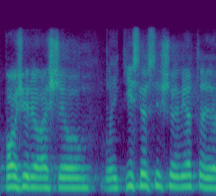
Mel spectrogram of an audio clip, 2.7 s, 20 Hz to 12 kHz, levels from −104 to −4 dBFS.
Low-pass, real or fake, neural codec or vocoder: 7.2 kHz; fake; codec, 16 kHz, 4 kbps, FreqCodec, smaller model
